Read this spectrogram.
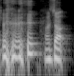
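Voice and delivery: ordinary delivery

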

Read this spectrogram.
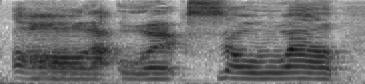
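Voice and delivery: loud, very drawn-out approval; delighted. Real, not acted. Streamer delighted with the sexy name, drawn out. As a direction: stretch it out with relish.

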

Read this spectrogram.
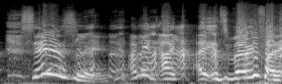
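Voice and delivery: high, laughing through the words; can't stop giggling at the absurdity. Real, not acted. Laughing along with the co-host about a job ad, high and giggly.

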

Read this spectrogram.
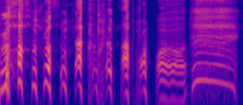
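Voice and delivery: loud booming belly laugh; hearty ogre laugh. Acted. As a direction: laugh big and proud like a giant. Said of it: "The ogre gave a hearty laugh".

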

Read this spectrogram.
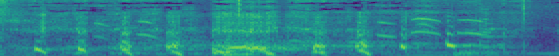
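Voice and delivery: a burst of high delighted laughter. Real, not acted. Preacher laughing fondly at squabbling disciples.

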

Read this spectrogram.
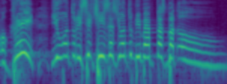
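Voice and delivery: high, loud enthusiasm that drops off at "but oh"; overjoyed until the snag hits; excited, then deflating. Retold or imitated. Excited, then catches the problem.

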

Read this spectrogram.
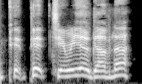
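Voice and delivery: high, loud mock Cockney cheer; hammed-up British. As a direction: overdo a British toff cheerio, laughing. Mock British after being teased.

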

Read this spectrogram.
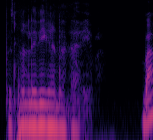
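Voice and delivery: hushed, conspiratorial aside; secretive whisper. Real, not acted. Host whispering a secret to listeners, hushed. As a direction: whisper it like a secret just between friends. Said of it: "aquí entre nos".

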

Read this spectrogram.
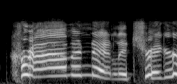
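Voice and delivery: very high, drawn-out cartoon squawk; voice-cracking cartoon character. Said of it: "he cracks his voice constantly".

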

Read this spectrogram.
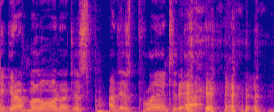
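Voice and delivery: put-on high, loud, slow grumpy old bloke; aussie tradesman. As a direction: shout like a cranky Aussie neighbour.

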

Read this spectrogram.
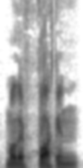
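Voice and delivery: sudden loud furious curse, pitch shooting up; bursting into a rage-filled swear; furious outburst. Acted. Losing temper, outburst.

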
